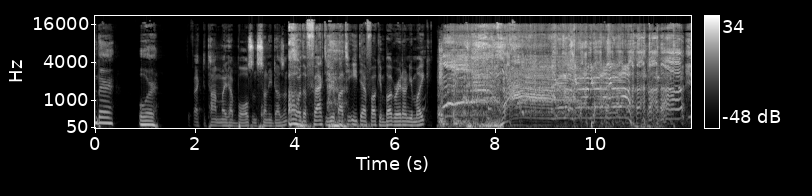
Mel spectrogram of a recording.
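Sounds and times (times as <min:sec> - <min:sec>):
speech: 0:00.0 - 0:01.3, 0:02.0 - 0:08.5
man yelling: 0:07.2 - 0:11.0
laughter: 0:09.2 - 0:11.9.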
